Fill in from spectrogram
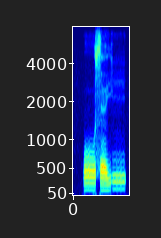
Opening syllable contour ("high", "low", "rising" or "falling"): low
